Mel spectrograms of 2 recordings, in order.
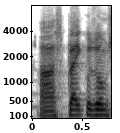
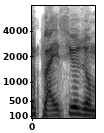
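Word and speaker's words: spliceosome: remove okay जो भी स्पाइकोजोम्स होते हैं ना स्पाइकोजोम बोल रहा हूं मैं यहां पे ठीक है तो गलती से थोड़ा सा गलत प्रोनाउंस हो गया था स्पाइसियोजोम्स ओके स्प्लाइसियोजोम बोलते हैं हम इसे ठीक है द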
